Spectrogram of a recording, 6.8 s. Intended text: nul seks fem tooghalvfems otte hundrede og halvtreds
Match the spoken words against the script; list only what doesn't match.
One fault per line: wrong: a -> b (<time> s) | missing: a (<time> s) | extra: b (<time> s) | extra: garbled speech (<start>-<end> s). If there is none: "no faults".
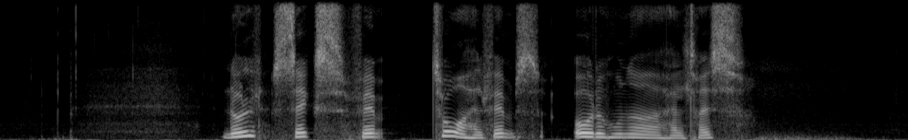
no faults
